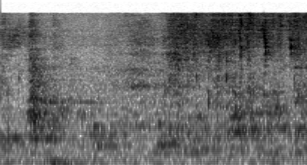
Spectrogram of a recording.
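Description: A person slurping and swallowing soup broth straight from a brass bowl held to the mouth.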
